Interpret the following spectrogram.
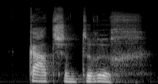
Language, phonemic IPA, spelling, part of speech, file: Dutch, /ˈkatsə(n) t(ə)ˈrʏx/, kaatsen terug, verb, Nl-kaatsen terug.ogg
- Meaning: inflection of terugkaatsen: 1. plural present indicative 2. plural present subjunctive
